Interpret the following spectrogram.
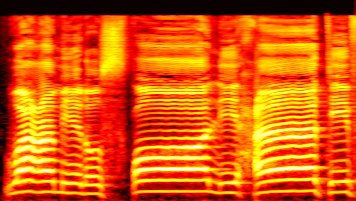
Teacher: Then again we have the ha middle of the throat and one alif long. So sa long sound, li short sound, then ha long sound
